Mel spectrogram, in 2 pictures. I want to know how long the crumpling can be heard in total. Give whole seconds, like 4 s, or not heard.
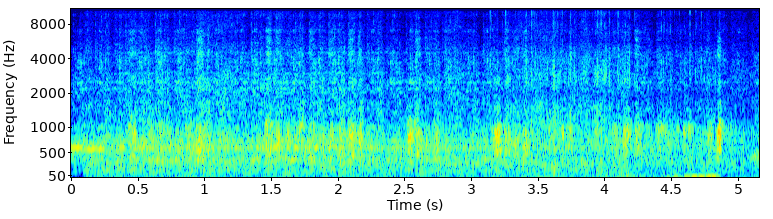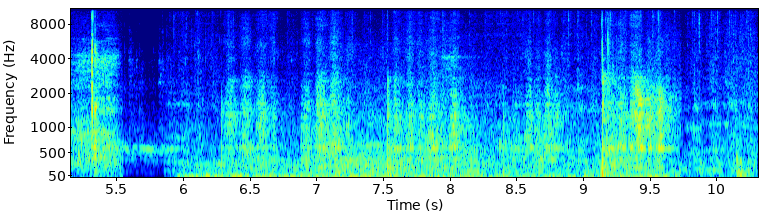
2 s.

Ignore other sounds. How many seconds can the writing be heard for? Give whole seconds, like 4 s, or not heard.
10 s.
